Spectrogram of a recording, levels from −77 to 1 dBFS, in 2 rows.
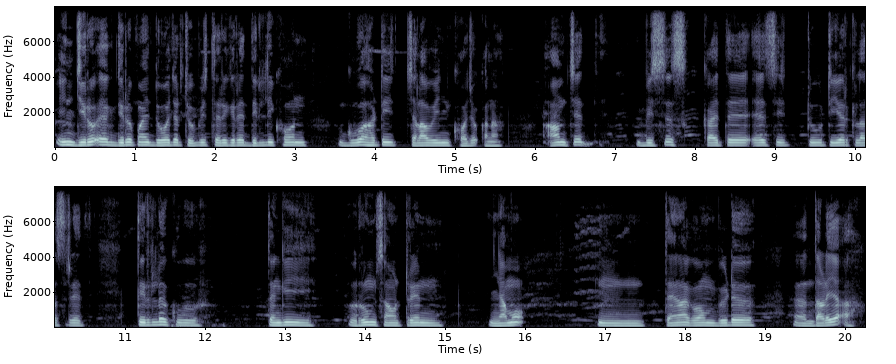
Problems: constant background noise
